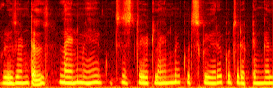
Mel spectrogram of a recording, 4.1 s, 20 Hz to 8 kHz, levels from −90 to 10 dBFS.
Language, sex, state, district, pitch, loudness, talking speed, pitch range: Hindi, female, Bihar, Vaishali, 200 Hz, -15 LUFS, 205 wpm, 195-215 Hz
